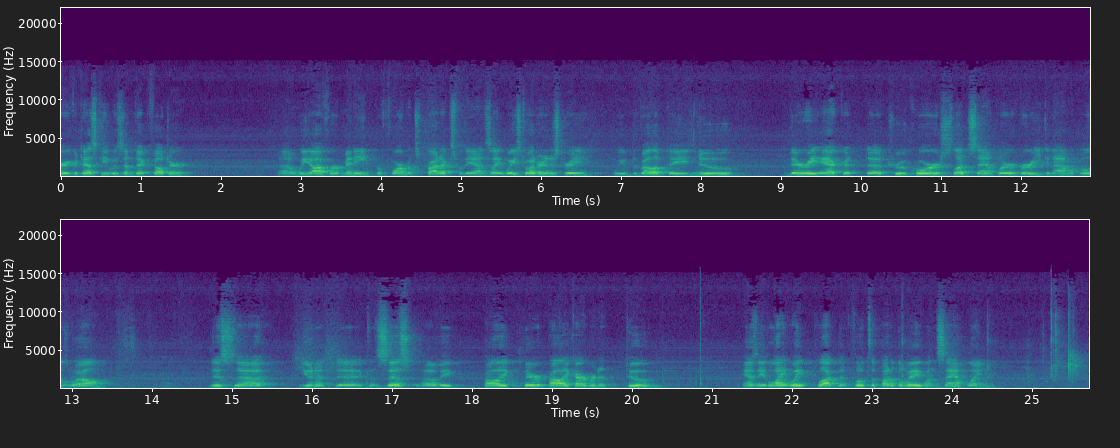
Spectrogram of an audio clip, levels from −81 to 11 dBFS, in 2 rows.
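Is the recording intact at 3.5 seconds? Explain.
Yes, the audio is intact at 3.5 seconds, with no dropout, click, distortion or other fault at that moment.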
